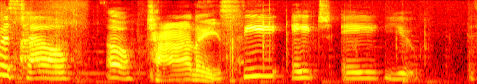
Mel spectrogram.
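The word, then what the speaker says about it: Chau: His last name is Chow. Oh. Chinese. C-H-A-U is how you spell it.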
